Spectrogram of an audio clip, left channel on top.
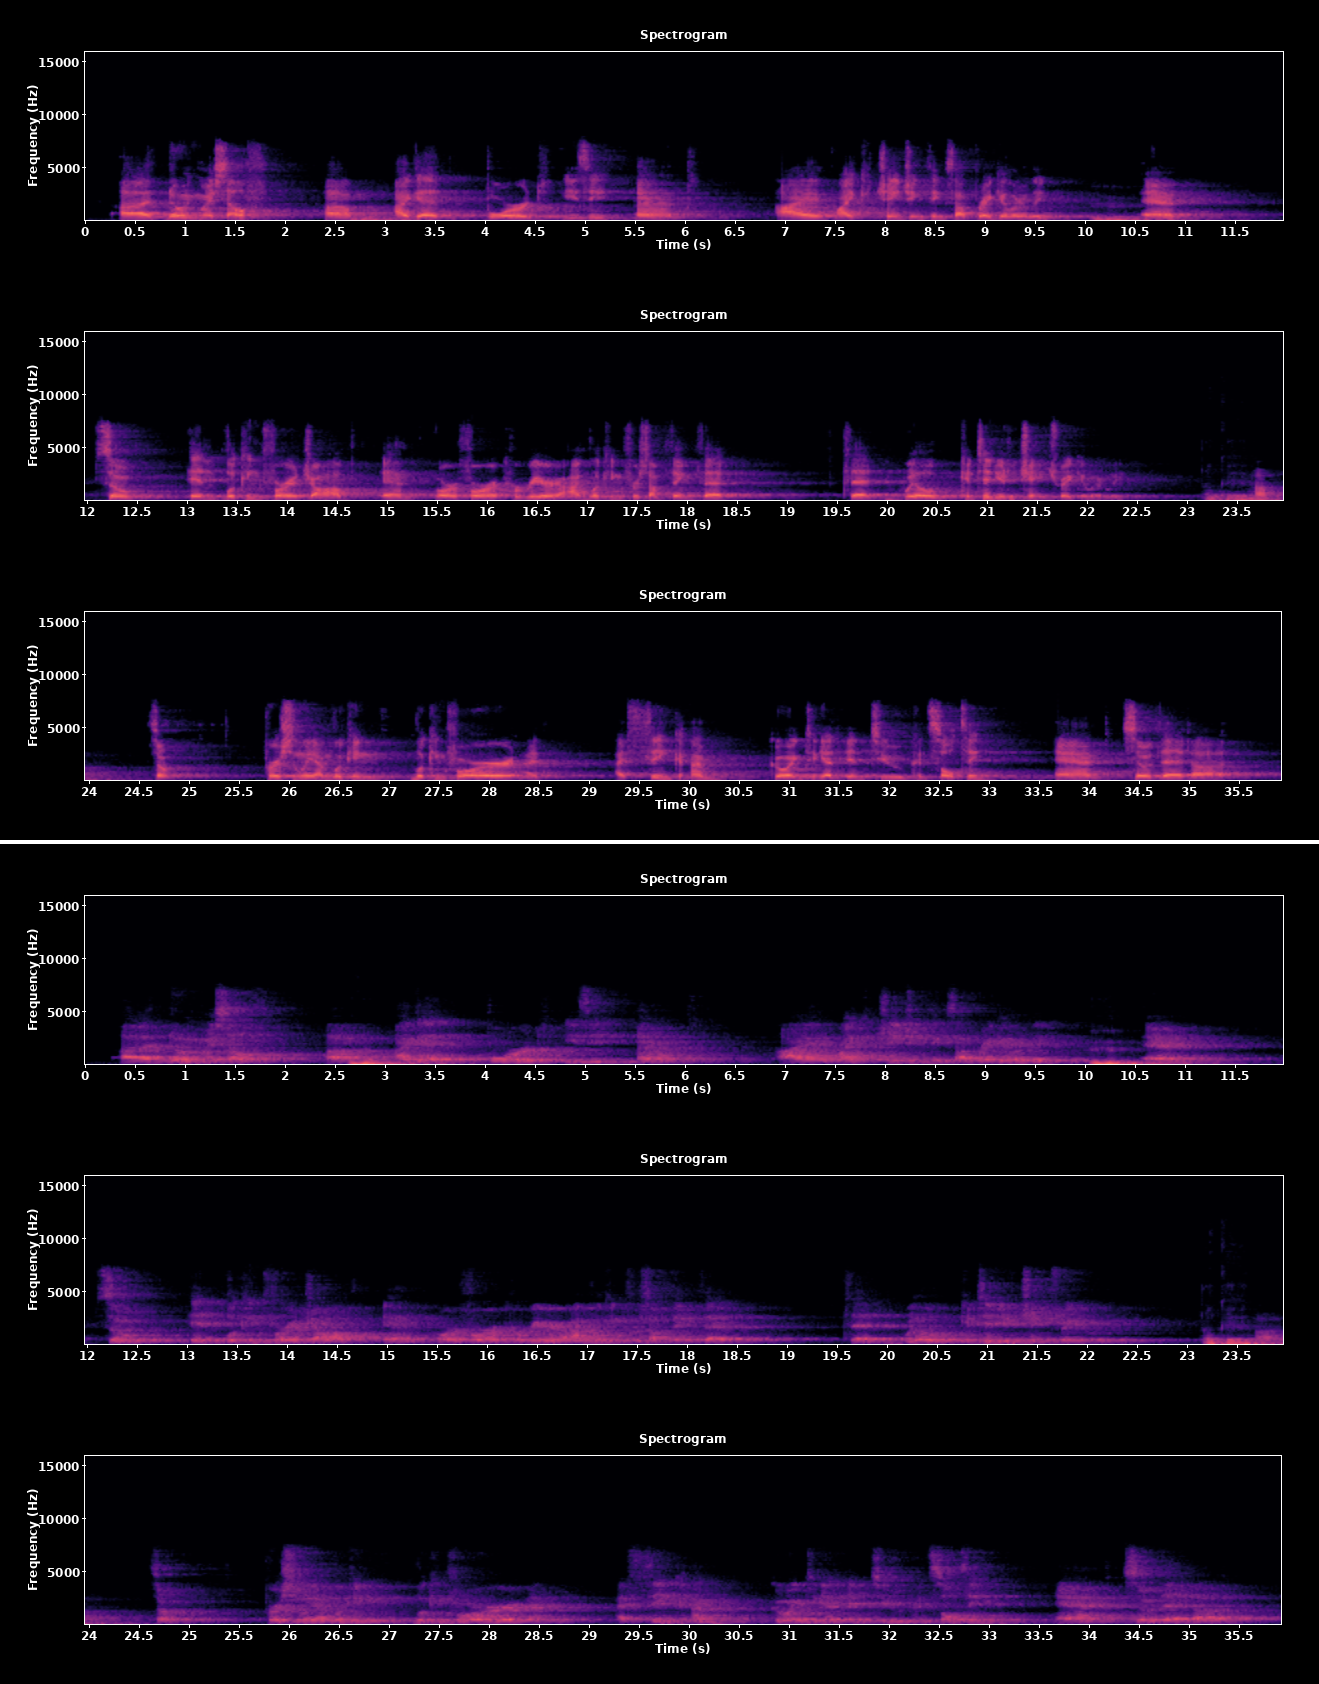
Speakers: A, on the left (about 65°); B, on the right (about 35°).
A: Uh, knowing myself, um,
B: hmm
A: I get bored easy and I like changing things up regularly.
B: hmm
A: And So in looking for a job and or for a career, I'm looking for something that that will continue to change regularly.
B: Okay.
A: Uh, so personally, I'm looking looking for I I think I'm going to get into consulting and so that uh,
